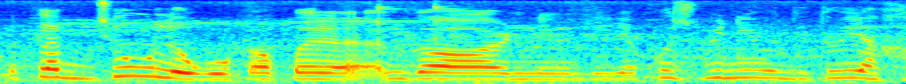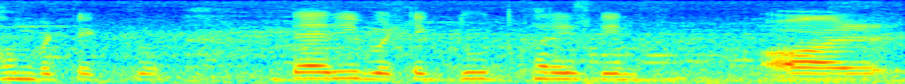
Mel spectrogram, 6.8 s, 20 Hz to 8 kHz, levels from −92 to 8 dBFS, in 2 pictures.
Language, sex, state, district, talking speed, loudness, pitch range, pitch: Garhwali, female, Uttarakhand, Tehri Garhwal, 205 wpm, -17 LUFS, 205-235 Hz, 215 Hz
